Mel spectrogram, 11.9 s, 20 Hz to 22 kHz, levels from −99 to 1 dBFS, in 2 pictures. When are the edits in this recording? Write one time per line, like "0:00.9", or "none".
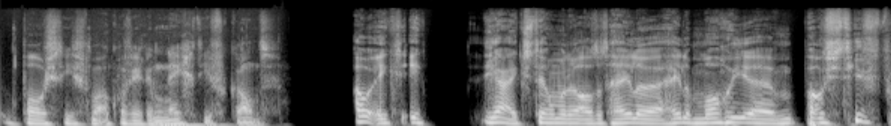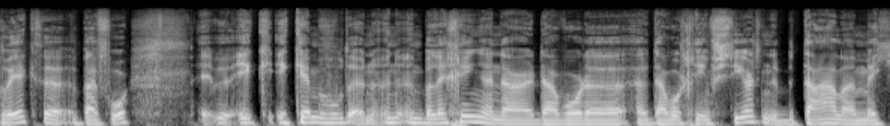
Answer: none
